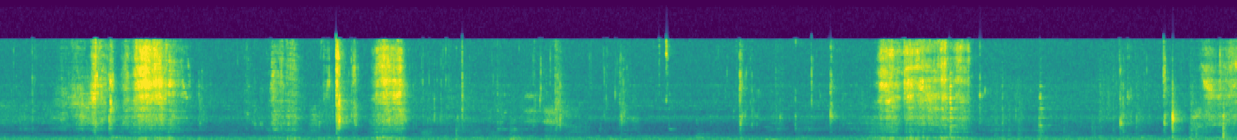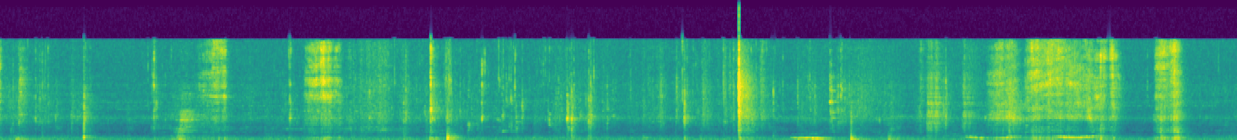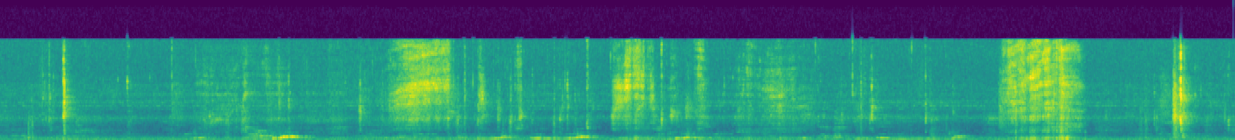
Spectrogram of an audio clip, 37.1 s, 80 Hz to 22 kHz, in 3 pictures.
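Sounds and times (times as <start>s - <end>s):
steady low hum: 0.0s - 37.0s
noodle slurping: 34.7s - 35.6s.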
